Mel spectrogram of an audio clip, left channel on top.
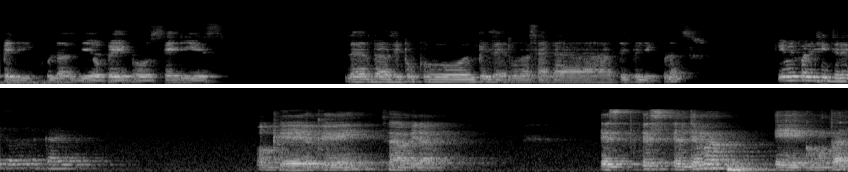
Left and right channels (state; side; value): different; both; correlation 0.00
